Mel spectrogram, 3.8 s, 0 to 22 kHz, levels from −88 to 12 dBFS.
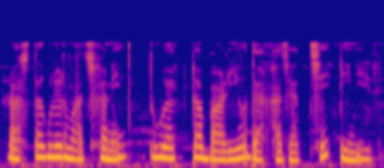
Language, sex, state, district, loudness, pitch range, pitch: Bengali, female, West Bengal, Cooch Behar, -12 LUFS, 215-260 Hz, 240 Hz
